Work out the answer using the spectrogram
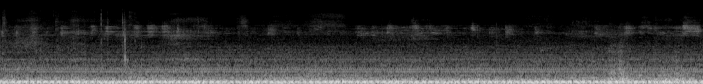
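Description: Steady running noise heard inside a moving passenger train: a constant low rumble from the wheels and running gear on the track, with a steady hum above it.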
